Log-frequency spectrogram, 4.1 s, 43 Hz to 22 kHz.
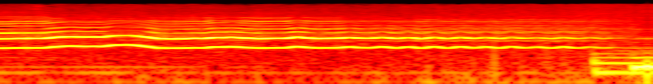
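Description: Wordless female vocalise from a 1960s Tamil film song: one long high note hummed with a wavering vibrato, lifting briefly about a second in. Low accompanying instruments come in just before the end.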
